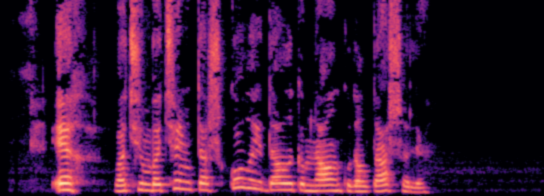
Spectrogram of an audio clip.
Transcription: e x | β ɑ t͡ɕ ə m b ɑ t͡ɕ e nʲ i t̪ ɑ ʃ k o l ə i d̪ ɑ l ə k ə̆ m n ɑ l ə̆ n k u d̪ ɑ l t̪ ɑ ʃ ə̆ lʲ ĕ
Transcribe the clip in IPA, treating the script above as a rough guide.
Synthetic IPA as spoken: e x | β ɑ t͡ɕ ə m b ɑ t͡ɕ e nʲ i t̪ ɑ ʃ k o l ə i d̪ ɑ l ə k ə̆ m n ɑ l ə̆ n k u d̪ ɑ l t̪ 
